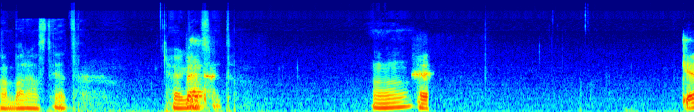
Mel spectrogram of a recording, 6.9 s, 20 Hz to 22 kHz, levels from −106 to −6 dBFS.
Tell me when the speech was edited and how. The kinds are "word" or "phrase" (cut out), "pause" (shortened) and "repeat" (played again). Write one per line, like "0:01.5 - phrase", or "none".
none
